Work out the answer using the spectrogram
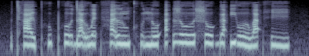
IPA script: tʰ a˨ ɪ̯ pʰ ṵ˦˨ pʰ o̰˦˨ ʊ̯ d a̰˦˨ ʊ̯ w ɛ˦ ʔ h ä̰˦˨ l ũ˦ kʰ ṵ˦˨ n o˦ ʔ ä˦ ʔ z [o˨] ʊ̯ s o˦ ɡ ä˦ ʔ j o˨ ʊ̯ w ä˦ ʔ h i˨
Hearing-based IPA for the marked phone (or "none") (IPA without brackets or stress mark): o˦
